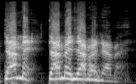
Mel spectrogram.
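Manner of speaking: hammed-up outraged shouting; over-the-top yell at the pen pal; mock furious yell. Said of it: "I was like".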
